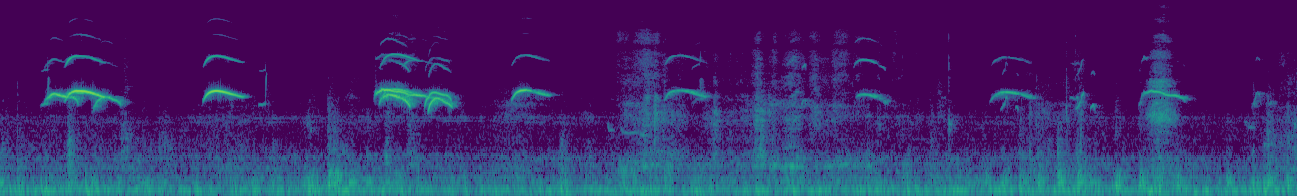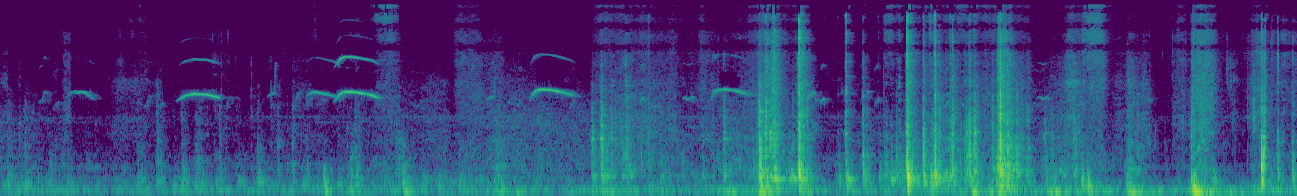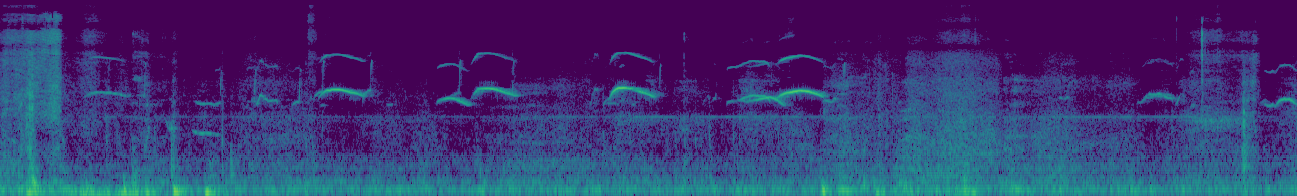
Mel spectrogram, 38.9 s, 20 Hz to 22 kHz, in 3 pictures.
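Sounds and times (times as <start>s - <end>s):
quail chicks peeping: 0.2s - 38.9s
faint scratching and rustling: 12.6s - 29.1s.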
